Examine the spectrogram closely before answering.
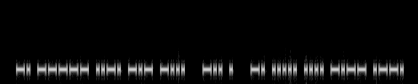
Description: Morse code, heard as a keyed tone, about 46 wpm, 700 Hz. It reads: N0FKB DE N5HYP
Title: USA Callsign DE Callsign - 5 Characters - 45wpm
